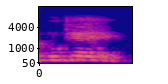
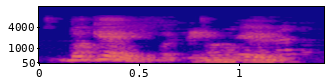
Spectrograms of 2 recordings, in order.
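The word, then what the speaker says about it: bouquet: the pressure is ऑन बुके इट्स बुके वो हिंदी में जो बोके लिखा हुआ है ना वैसा पढ़ देना ओके ओके मतलब उसको स्लाइड पढ़ना सिर्फ ओके हिंदी देख करके बोके बोल दोगे yes you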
